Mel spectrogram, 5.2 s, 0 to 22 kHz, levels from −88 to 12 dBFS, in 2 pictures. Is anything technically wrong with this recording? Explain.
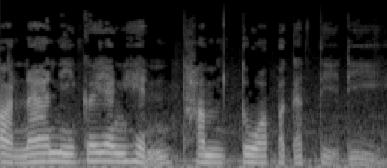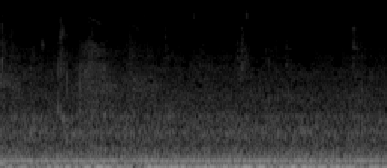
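No, nothing technically wrong can be heard in this recording.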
